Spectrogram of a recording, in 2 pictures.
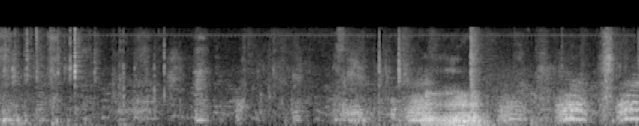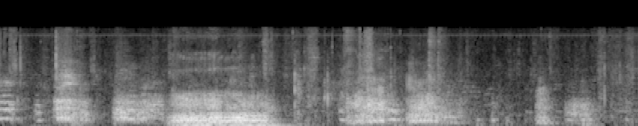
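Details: Cairn Terrier named Aisha, a mother with her puppies, giving low rumbling growls and short yelps indoors, rhythmic bursts about twice a second, one long deep growl midway, soft voices faintly underneath.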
